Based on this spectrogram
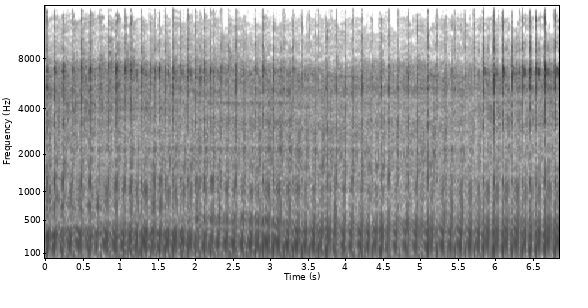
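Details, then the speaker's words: Echo chainsaw, chain worn from maple cutting, last run two or three weeks ago, started on choke after priming with chain brake on: crisp, even buzz picks up cleanly and holds under throttle, no misses; bar oil spews when revved, normal running and revving. "definitely a good saw and as you can see there when I revved it some bar oil kind of spewed out there which is definitely what you want"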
